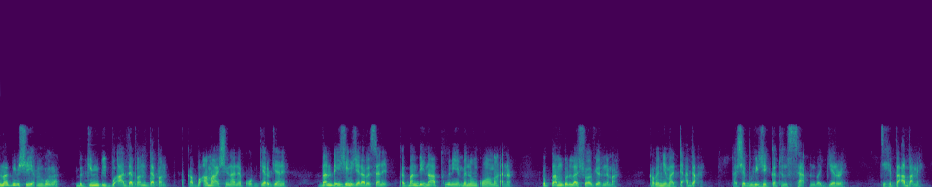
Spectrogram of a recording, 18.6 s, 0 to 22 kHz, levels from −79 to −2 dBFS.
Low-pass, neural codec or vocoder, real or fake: 7.2 kHz; codec, 16 kHz, 1.1 kbps, Voila-Tokenizer; fake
